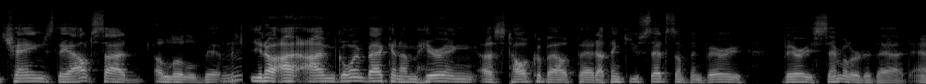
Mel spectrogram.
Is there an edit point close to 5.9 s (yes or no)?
yes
